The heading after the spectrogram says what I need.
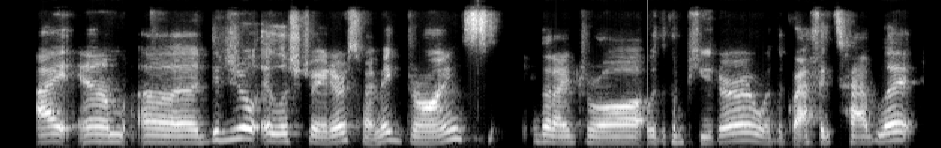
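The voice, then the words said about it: American accent. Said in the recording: “I have this American accent”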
